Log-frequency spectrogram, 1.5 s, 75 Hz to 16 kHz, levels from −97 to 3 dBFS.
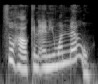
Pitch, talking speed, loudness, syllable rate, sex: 255 Hz, 245 wpm, -17 LUFS, 6.1 syllables/s, female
